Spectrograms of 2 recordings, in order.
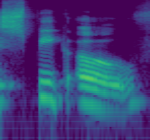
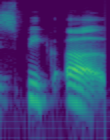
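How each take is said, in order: First: The vowel in 'of' is stretched toward 'oh'. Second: The vowel in 'of' is short and ordinary. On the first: The speaker calls it wrong. "We would never say speak of, ever" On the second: The speaker calls it right. "We would say speak of"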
